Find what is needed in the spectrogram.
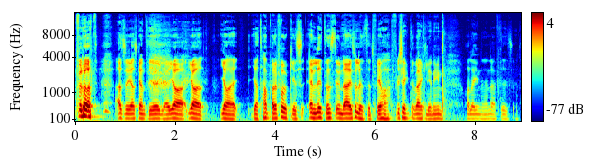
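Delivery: giggling through the words while speaking. Apologizing for losing focus, laughing while talking. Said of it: "jag vet inte varför jag skrattar".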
